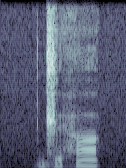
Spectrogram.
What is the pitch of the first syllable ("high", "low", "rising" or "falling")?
low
